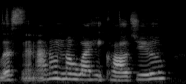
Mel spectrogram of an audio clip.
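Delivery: put-on calm, quiet, even, controlled delivery. Recounting speaking to the officer while livid and shaking, retelling a calm reply. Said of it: "But I said calmly to the officer".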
